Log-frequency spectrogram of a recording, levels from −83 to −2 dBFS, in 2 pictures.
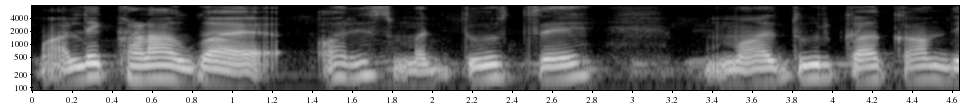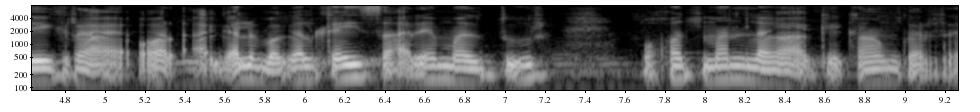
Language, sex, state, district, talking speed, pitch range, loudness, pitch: Hindi, male, Uttar Pradesh, Jalaun, 180 wpm, 140-170 Hz, -25 LUFS, 155 Hz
